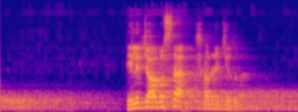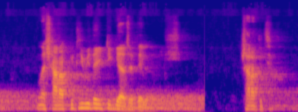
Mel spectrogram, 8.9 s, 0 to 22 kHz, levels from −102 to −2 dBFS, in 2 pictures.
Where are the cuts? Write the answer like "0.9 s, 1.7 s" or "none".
7.5 s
